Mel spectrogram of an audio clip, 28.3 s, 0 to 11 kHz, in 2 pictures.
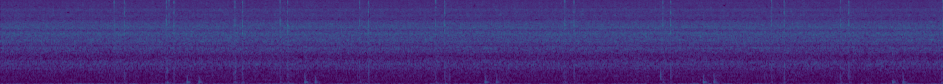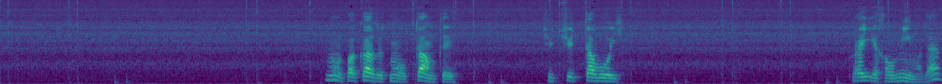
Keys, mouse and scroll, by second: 2.5 click, 2.8 r, 4.1 click, 4.5 r, 6.5 click, 7.1 r, 10.0 click, 10.5 r, 12.6 click, 13.3 r, 15.1 click, 15.9 r, 18.8-20.3 middle drag, 21.0 middle click, 21.5 r, 23.5 click, 24.3 r, 25.9 click, 26.5 r, 27.8-28.2 middle drag.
